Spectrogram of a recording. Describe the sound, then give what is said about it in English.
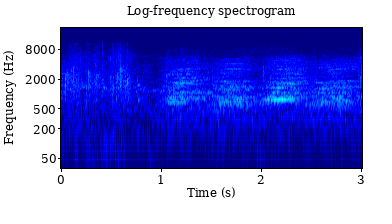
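A home crowd at a baseball game on a Friday night roars and cheers continuously, a broad wash of many voices swelling louder in the second half, with no single speaker standing out. “Home crowd getting into it here on this Friday.”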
